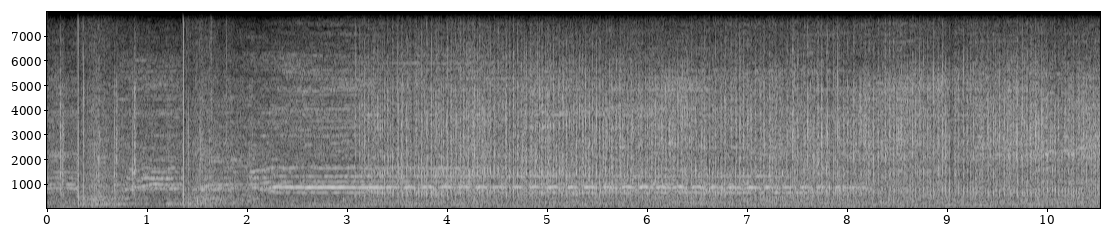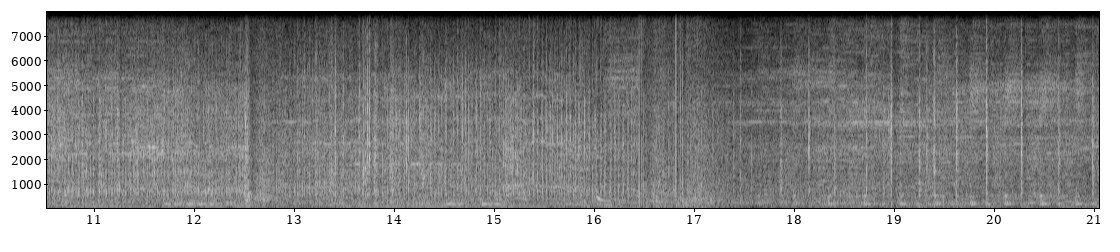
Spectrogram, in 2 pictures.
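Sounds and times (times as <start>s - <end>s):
fireworks fountains hissing and crackling: 0.0s - 21.0s.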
